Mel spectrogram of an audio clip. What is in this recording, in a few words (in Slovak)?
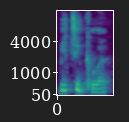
pronunciation sk bicykle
